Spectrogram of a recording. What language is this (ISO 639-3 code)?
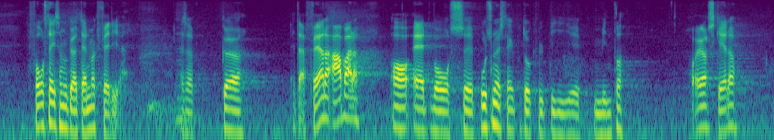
dan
